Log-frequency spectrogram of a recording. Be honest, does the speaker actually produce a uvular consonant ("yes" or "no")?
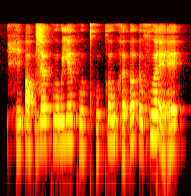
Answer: no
